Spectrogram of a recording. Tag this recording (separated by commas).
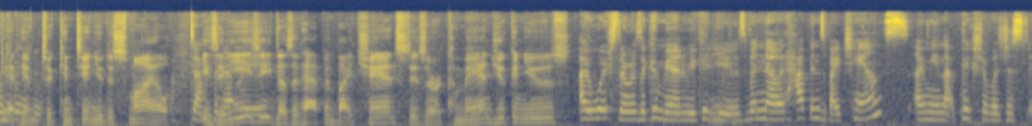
Speech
